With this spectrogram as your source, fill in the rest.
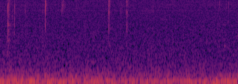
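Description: A small square glass nail polish bottle with pale pink polish and a plastic cap is held in both hands and tapped with long painted fingernails on its glass sides and cap. Faint, sharp, bright clicks come at an uneven pace and die away almost instantly, over a steady low hum.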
